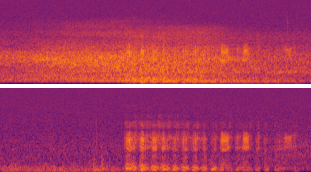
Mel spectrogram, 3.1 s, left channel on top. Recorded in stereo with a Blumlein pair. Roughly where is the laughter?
Ahead.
